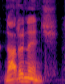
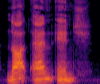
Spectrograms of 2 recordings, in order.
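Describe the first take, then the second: First: Said in the usual way. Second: "not an inch" very slow, word by word; emphatic repeat. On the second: A narrator's reading. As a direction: draw out "not an inch" with deliberate weight.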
